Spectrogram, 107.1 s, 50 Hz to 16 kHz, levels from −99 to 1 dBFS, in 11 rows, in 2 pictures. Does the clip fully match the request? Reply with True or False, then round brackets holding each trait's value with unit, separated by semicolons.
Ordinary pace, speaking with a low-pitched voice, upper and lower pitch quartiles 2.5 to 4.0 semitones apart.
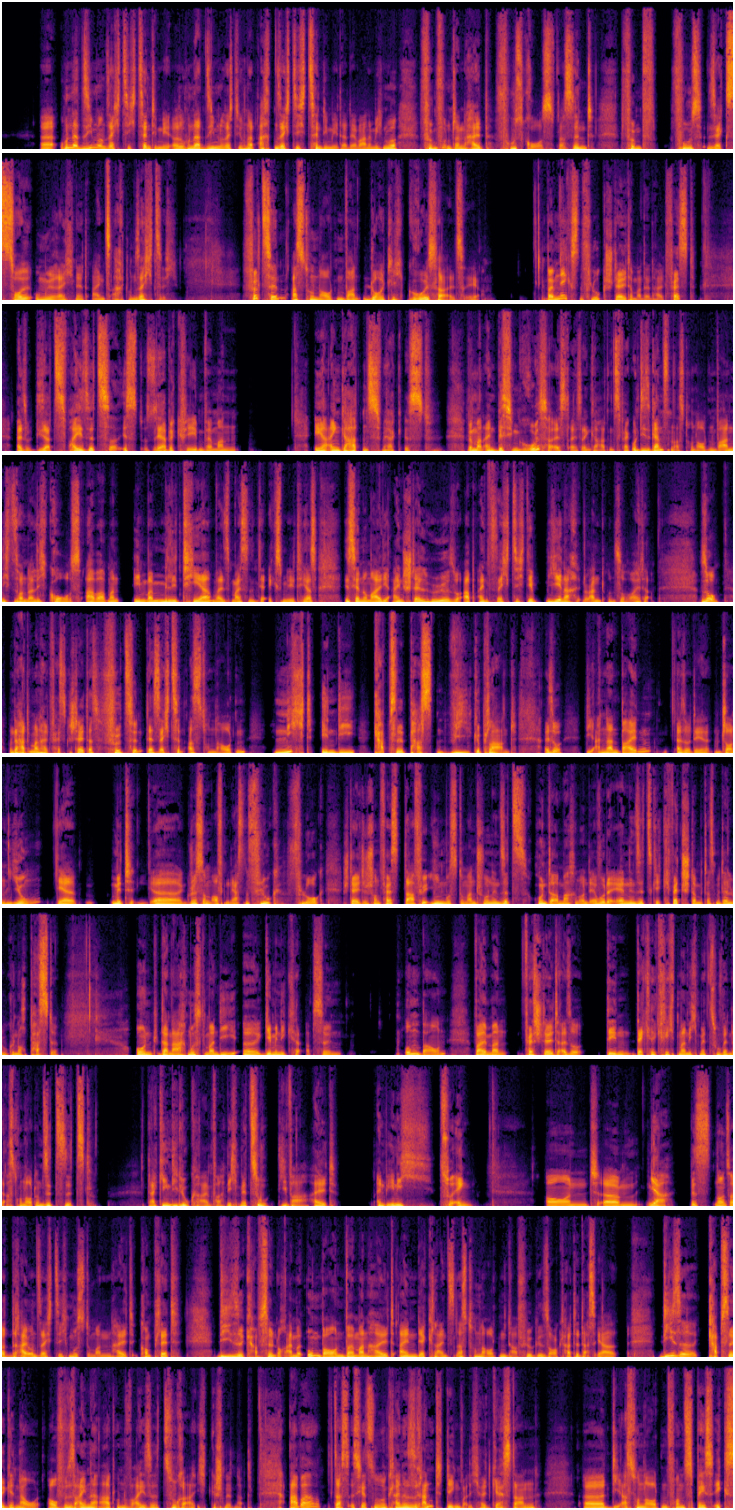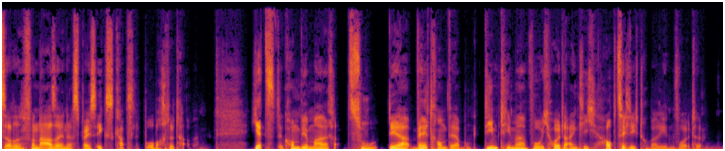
False (150 wpm; 130 Hz; 5.3 semitones)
